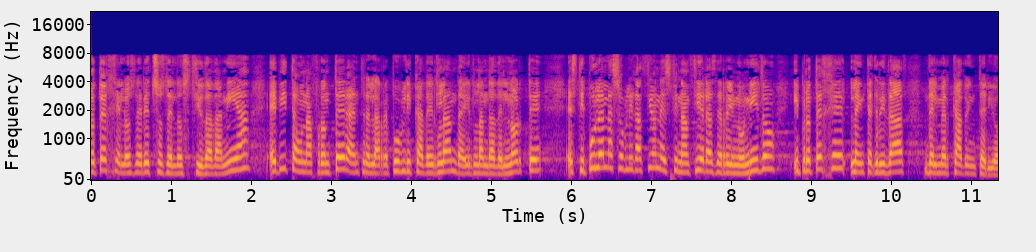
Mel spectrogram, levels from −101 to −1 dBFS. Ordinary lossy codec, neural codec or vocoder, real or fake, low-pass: none; none; real; none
